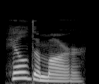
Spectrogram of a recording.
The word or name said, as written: hildimar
